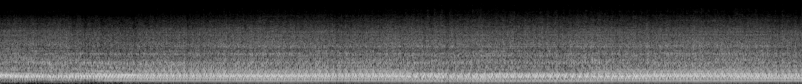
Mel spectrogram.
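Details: Toyota 7M-GTE straight-six (MA70 build) after a four-month rebuild, no exhaust, intercooler bypassed, no idle air control valve. Loud raw open-pipe idle, steady even firing that dips briefly and settles back; normal running.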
